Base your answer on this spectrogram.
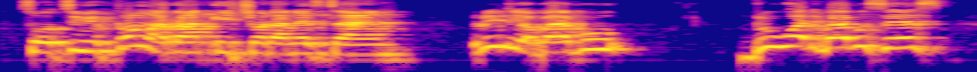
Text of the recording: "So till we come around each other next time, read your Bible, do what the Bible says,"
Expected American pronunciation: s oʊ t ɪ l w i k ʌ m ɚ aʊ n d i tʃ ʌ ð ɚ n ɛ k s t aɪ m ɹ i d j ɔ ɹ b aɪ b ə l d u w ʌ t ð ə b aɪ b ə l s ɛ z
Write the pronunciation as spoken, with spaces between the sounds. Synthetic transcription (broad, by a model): s oʊ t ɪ w i k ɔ m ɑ aʊ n d i tʃ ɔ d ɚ n ɛ k s t aɪ m ɹ i d j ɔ b aɪ b ə l d u w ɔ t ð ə b aɪ b ə l s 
